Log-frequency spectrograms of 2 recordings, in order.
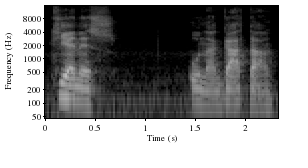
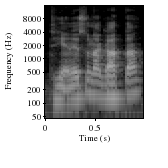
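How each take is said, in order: First: "Tienes una gata" with a falling end like a statement; Spanish statement tune. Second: "Tienes una gata" pitched higher with "gata" rising at the end; Spanish question tune. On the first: Friend demonstrating Spanish intonation, falling statement. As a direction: say "gata" dropping, as a plain fact. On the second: Friend demonstrating Spanish intonation, rising question. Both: Shown as a demonstration. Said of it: "change the intonation".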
